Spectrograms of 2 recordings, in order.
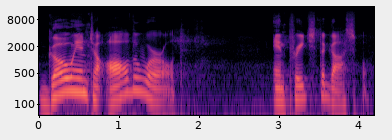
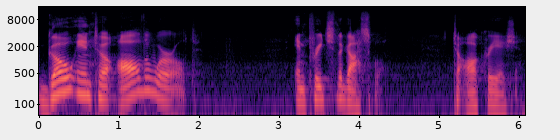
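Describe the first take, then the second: First: Said in the usual way. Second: Solemn commission. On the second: Acted. Preacher quoting Jesus' command.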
